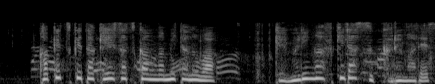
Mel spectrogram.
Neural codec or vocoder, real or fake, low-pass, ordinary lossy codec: none; real; 7.2 kHz; AAC, 32 kbps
